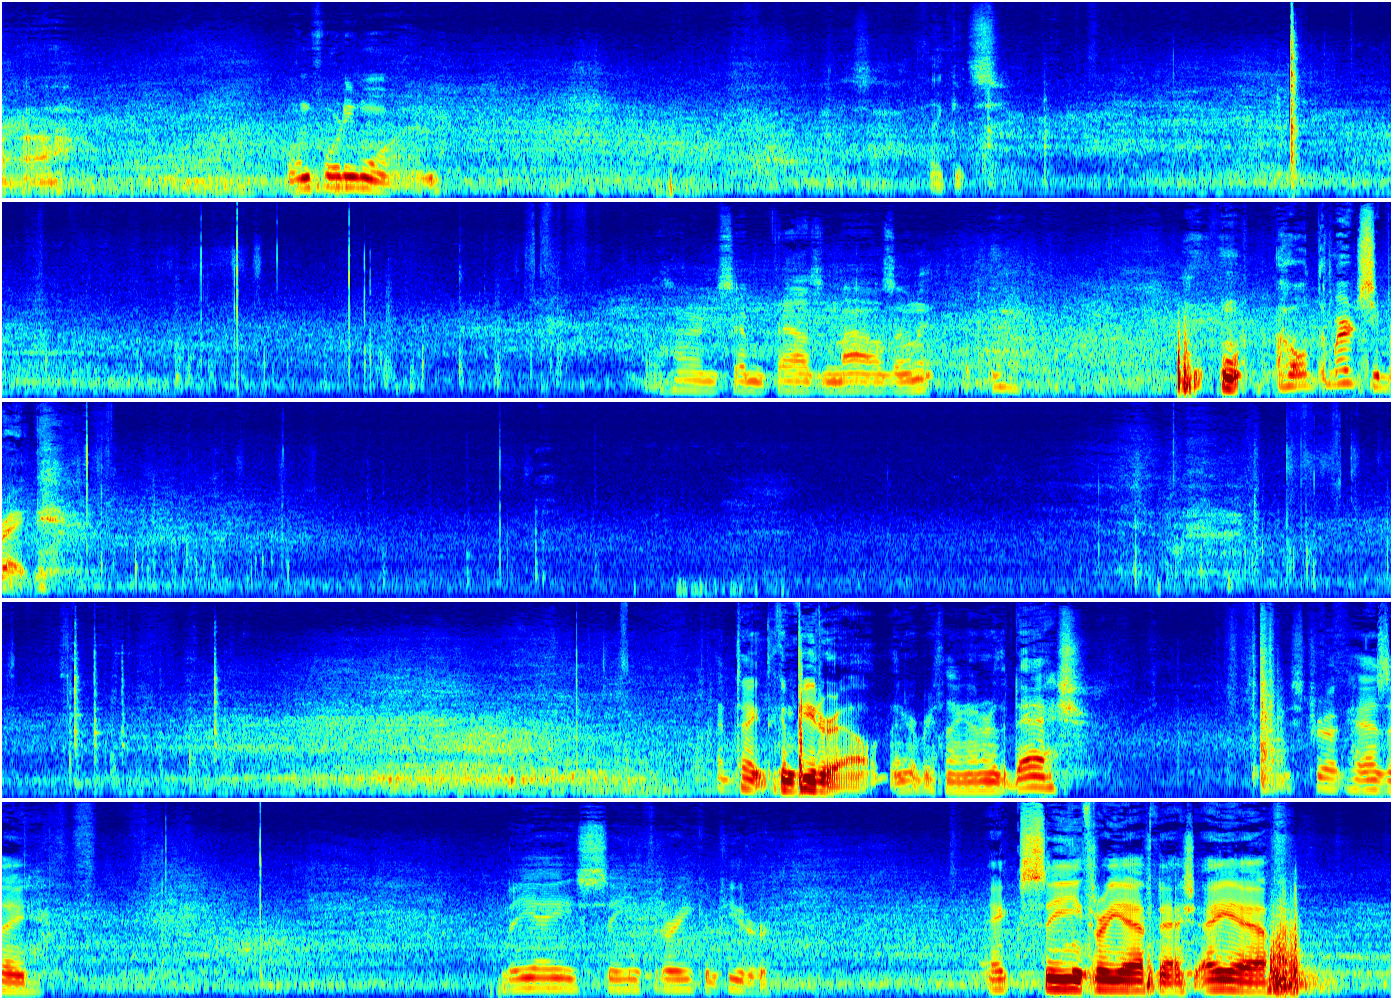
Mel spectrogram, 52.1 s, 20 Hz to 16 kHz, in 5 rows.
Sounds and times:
Vehicle: 0:00.0 - 0:52.0
Speech: 0:02.1 - 0:03.3, 0:06.4 - 0:07.6, 0:15.3 - 0:17.4, 0:19.6 - 0:21.4, 0:36.6 - 0:39.4, 0:40.9 - 0:42.0, 0:45.4 - 0:47.4, 0:49.0 - 0:51.3.

